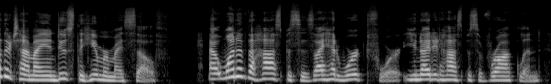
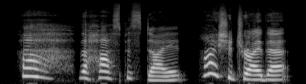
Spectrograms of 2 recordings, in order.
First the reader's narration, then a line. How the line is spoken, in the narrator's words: team members on the heavy side will sigh and wistfully say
